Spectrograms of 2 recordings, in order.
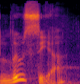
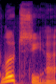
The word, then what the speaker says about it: Lucia: I just assumed it was pronounced Lucia. I mean, maybe you can pronounce it like that, but they pronounced it like Luchia. And I remember, you know, hearing that and going, "Oh, wow. That's how you say that name, apparently."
